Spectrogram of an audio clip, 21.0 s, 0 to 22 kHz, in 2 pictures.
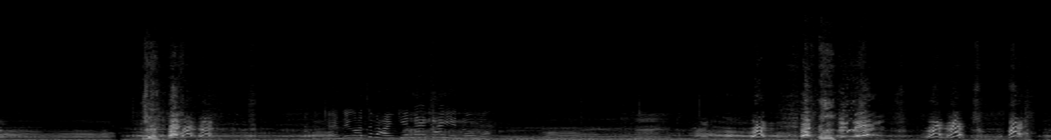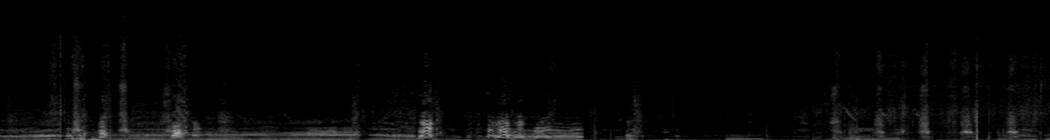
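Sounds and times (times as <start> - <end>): dogs snarling and growling: 0.0 - 21.0
dogs barking: 1.3 - 4.9, 7.0 - 10.4, 11.0 - 13.3, 14.4 - 16.9
dogs yelping: 1.4 - 2.6, 7.0 - 10.4, 11.0 - 13.4, 14.0 - 16.9.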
